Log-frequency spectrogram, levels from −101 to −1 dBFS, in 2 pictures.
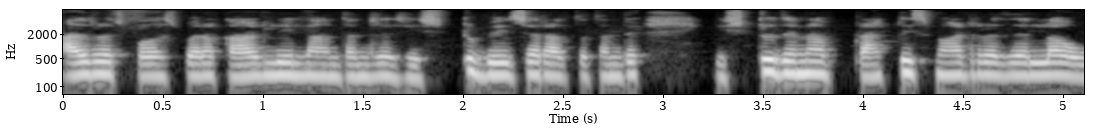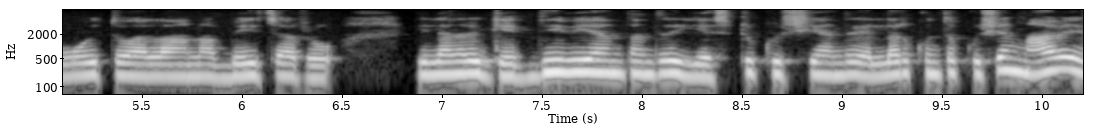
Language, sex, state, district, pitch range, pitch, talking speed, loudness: Kannada, female, Karnataka, Bellary, 185-215 Hz, 200 Hz, 160 wpm, -18 LUFS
